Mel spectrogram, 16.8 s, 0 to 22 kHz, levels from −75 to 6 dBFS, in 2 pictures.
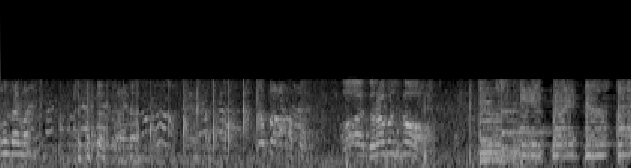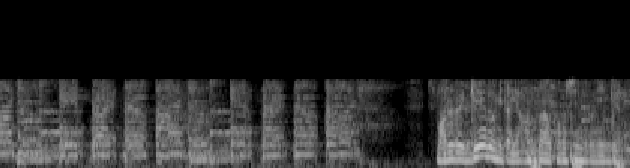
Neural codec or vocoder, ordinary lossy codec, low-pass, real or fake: vocoder, 22.05 kHz, 80 mel bands, Vocos; none; 3.6 kHz; fake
